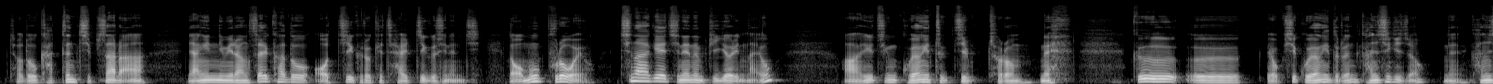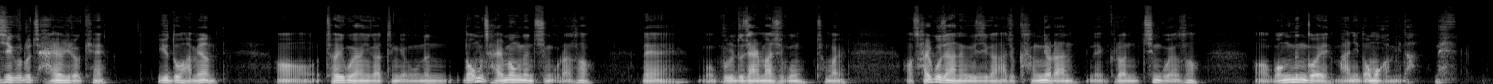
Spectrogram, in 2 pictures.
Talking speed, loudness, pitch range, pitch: 295 characters per minute, -19 LUFS, 85-105 Hz, 90 Hz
